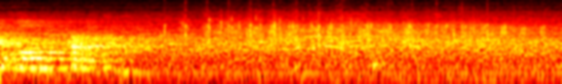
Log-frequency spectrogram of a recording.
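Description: Steady, moderately distant applause from the audience at a swimming championships venue, continuing evenly throughout with a faint low murmur underneath and no speech.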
